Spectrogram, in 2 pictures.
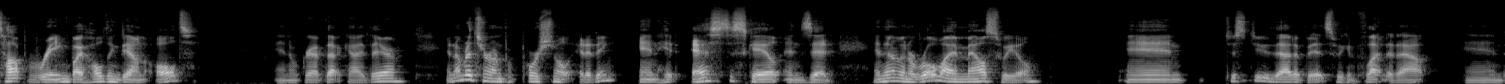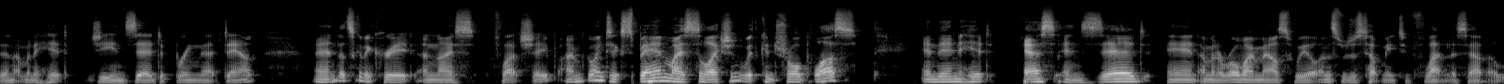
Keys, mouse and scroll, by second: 0.3 alt+click, 0.8 alt+click, 1.4 alt+click, 2.5 b, 3.1 middle click, 3.7 middle click, 4.8 scroll up 1, 5.3 middle click, 5.8 middle click, 6.8 s, 7.5 z, 13.3 click, 13.5 g, 13.9 z, 16.1 click, 16.4 click, 17.3 click, 18.0 click, 18.5 click, 19.1 middle click, 20.2 middle click, 21.3 ctrl+KP_Add, 22.0 ctrl+KP_Add, 22.9 ctrl+KP_Add, 24.0 middle click, 25.0 s, 25.4 z, 29.9 click.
